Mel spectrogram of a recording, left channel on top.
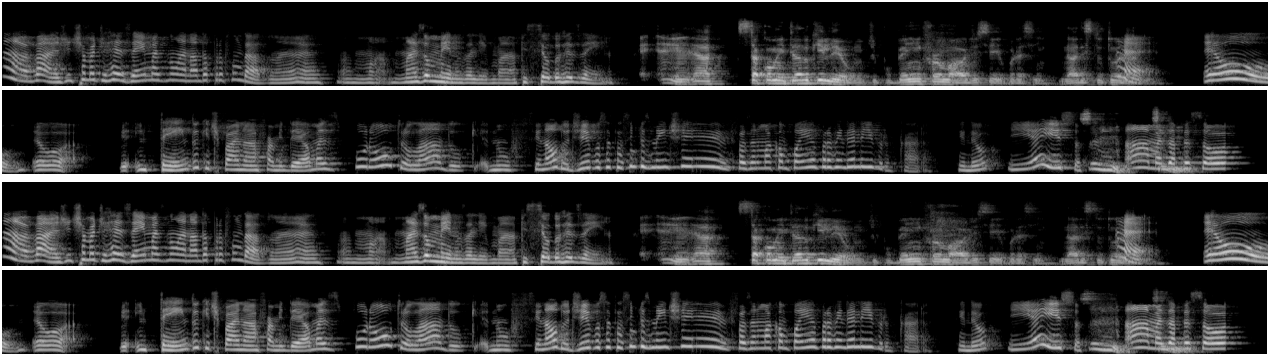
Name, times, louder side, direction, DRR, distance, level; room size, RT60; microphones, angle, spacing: voice 1, 0.0-6.1 11.1-11.4 12.0-13.3 13.8-21.8 22.2-23.5 23.9-24.9, right 2 dB, 25° right, 13 dB, 0.7 m, -24 dB
voice 2, 6.4-11.5 23.4-23.9 24.2-24.6, left 1 dB, 30° left, 8 dB, 2.0 m, -24 dB
21.5 x 18.5 x 2.5 m, 0.35 s
head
